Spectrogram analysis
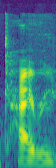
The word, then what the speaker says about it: chi: up thank you sonic the chi in kairu jen is the greek letter oh like kai i see same so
